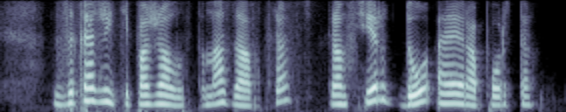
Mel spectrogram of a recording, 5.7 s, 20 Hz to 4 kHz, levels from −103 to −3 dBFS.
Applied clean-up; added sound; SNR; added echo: neural mask model DeepFilterNet 3.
